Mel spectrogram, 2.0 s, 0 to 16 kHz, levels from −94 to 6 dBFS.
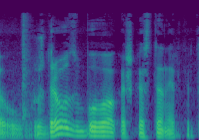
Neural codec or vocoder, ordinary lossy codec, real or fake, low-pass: none; MP3, 48 kbps; real; 14.4 kHz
